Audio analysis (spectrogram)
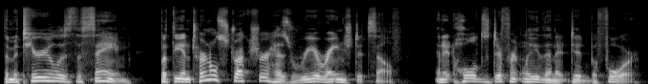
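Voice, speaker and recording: A man reading a dramatic western story as scripted narration, measured and deliberate in his delivery. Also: mid-range voice, expressive, darkish tone, no room sound, clean studio sound. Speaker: audiobook-style story narrator.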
